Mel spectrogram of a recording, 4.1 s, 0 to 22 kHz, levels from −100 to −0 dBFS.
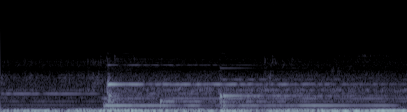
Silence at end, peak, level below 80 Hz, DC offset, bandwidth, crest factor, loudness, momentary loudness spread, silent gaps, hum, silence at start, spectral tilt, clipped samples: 0 s; -30 dBFS; -44 dBFS; under 0.1%; 2.4 kHz; 14 dB; -48 LUFS; 6 LU; none; none; 0 s; -12 dB/octave; under 0.1%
